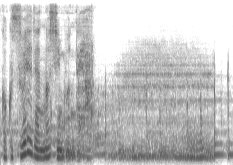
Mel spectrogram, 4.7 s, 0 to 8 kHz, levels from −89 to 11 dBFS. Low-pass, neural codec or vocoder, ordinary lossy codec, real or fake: 7.2 kHz; vocoder, 22.05 kHz, 80 mel bands, HiFi-GAN; none; fake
